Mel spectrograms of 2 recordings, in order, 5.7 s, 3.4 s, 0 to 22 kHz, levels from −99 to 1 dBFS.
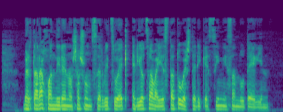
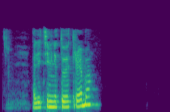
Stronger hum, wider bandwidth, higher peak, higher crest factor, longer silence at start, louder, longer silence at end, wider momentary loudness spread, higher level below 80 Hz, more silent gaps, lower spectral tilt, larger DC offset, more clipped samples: neither; first, 11.5 kHz vs 7.8 kHz; about the same, 0 dBFS vs 0 dBFS; about the same, 18 dB vs 16 dB; second, 0.45 s vs 0.65 s; second, -19 LUFS vs -14 LUFS; second, 0.3 s vs 1.45 s; about the same, 8 LU vs 7 LU; first, -50 dBFS vs -56 dBFS; neither; about the same, -5.5 dB/octave vs -6 dB/octave; neither; neither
